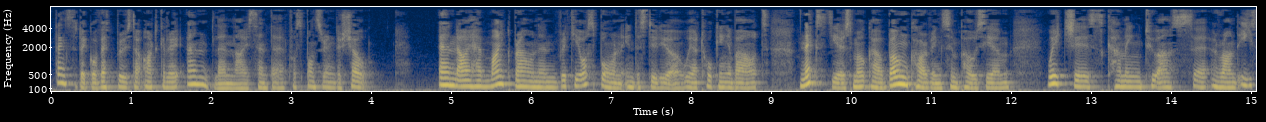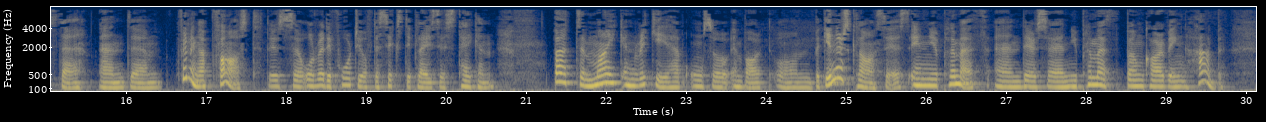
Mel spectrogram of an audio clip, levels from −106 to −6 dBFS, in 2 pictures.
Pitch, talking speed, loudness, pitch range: 150 Hz, 155 wpm, -32 LUFS, 135-180 Hz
